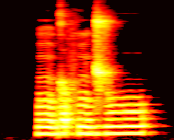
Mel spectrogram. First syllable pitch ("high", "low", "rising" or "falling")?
high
